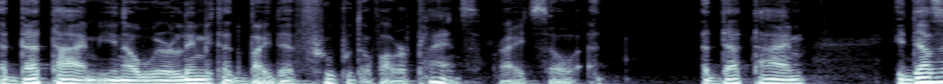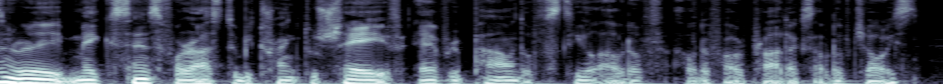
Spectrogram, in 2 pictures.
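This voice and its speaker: A man's voice: low-pitched, fairly even intonation, normal speed, gravelly, warm tone, slightly rough. A man in his forties from Poland with a Polish accent, talking casually as an interview guest, often restarting words and filling in with "you know" and "hey". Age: 40s. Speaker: guest, director of engineering.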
